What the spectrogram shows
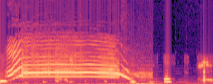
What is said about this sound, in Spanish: Ese grito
